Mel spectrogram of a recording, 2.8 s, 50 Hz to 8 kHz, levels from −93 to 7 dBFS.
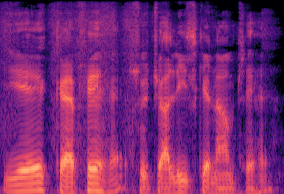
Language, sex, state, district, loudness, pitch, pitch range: Hindi, male, Delhi, New Delhi, -18 LUFS, 95 Hz, 85-110 Hz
